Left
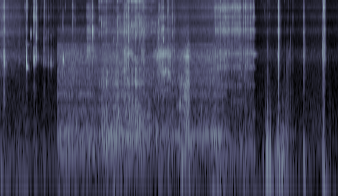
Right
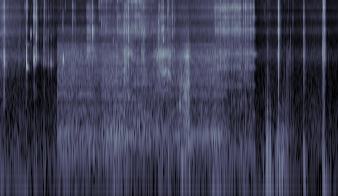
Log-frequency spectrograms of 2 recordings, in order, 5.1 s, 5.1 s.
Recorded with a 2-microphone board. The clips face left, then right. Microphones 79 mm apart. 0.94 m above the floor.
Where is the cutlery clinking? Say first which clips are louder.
Left 2 dB; 75° left (ahead or behind), 2 m.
